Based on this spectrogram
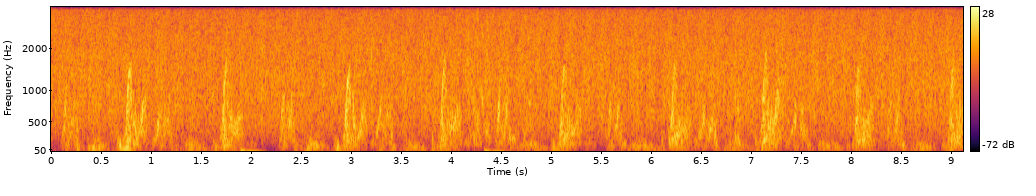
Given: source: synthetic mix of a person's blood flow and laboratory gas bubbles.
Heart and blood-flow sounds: Doppler ultrasound of blood flow; precordium
4.19-4.88 s: bubbles
6.16-6.24 s: bubbles
6.77-6.94 s: bubbles
From the record:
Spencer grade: 2 (many but less than half of the cardiac periods contain bubble signals, singularly or in groups); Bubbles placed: only in the low amplitude regions of the cardiac cycle

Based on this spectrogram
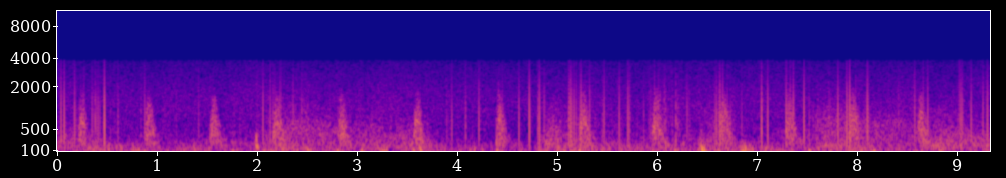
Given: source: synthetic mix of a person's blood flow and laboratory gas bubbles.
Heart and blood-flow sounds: Doppler ultrasound of blood flow; subclavian vein
1.95-2.04 s: bubbles
From the record:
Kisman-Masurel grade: 112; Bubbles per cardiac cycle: 1 to 2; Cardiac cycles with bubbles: 1 to 10%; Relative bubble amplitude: moderate (0.250 to 0.450); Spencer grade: 1 (occasional bubble signal discernible with the cardiac motion signal, with majority of cardiac periods free of bubbles); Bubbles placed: anywhere in the cardiac cycle

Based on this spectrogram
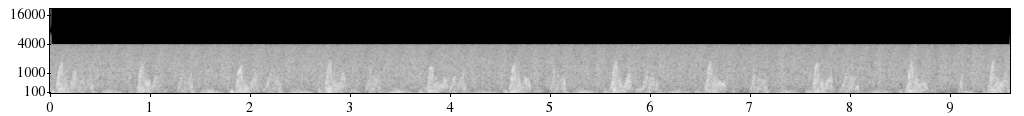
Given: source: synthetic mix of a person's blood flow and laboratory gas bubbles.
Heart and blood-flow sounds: Doppler ultrasound of blood flow; precordium
no bubbles
From the record:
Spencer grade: 0 (complete lack of bubble signals)

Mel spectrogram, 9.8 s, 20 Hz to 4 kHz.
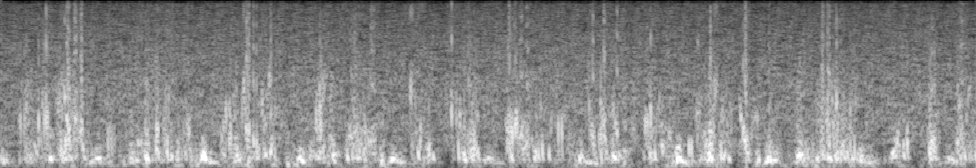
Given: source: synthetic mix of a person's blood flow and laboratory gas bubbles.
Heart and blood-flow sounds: Doppler ultrasound of blood flow; precordium
0.17-0.89 s: bubbles
1.05-1.16 s: bubbles
1.31-1.93 s: bubbles
2.19-2.34 s: bubbles
2.38-2.77 s: bubbles
3.07-3.35 s: bubbles
3.44-3.80 s: bubbles
4.08-4.37 s: bubbles
4.47-4.80 s: bubbles
5.04-5.66 s: bubbles
5.87-6.28 s: bubbles
6.42-6.72 s: bubbles
6.86-7.31 s: bubbles
7.38-7.59 s: bubbles
7.67-7.71 s: bubbles
8.07-8.63 s: bubbles
9.00-9.12 s: bubbles
9.24-9.39 s: bubbles
9.54-9.77 s: bubbles
From the record:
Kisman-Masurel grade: 342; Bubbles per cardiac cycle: rolling drumbeat, 9 or more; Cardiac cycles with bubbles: 100%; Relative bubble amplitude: moderate (0.250 to 0.450); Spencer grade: 3 (all of the cardiac periods contain showers or single bubble signals, but not dominating or overriding the cardiac motion signals); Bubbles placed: only in the low amplitude regions of the cardiac cycle

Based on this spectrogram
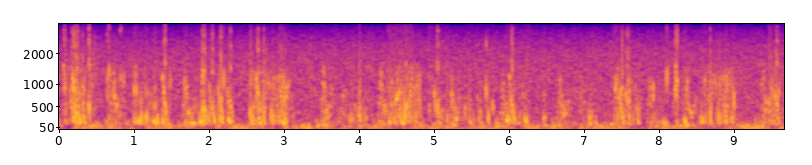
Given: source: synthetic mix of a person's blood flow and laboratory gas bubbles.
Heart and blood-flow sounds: Doppler ultrasound of blood flow; precordium
0.03-0.49 s: bubbles
0.62-0.77 s: bubbles
0.80-0.91 s: bubbles
0.97-1.52 s: bubbles
1.65-2.35 s: bubbles
2.53-3.10 s: bubbles
3.84-4.12 s: bubbles
4.36-4.85 s: bubbles
4.91-5.21 s: bubbles
5.39-5.83 s: bubbles
5.94-6.29 s: bubbles
6.45-6.51 s: bubbles
7.02-7.19 s: bubbles
7.38-7.78 s: bubbles
7.87-8.16 s: bubbles
8.19-8.25 s: bubbles
8.30-8.41 s: bubbles
8.54-9.08 s: bubbles
9.44-9.66 s: bubbles
From the record:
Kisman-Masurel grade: 343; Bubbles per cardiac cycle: rolling drumbeat, 9 or more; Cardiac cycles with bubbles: 100%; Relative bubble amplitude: loud (0.450 to 0.775); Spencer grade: 3 (all of the cardiac periods contain showers or single bubble signals, but not dominating or overriding the cardiac motion signals); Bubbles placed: anywhere in the cardiac cycle

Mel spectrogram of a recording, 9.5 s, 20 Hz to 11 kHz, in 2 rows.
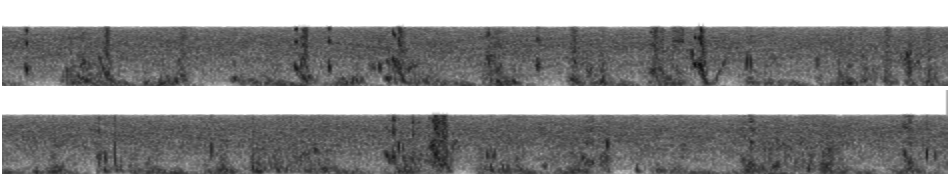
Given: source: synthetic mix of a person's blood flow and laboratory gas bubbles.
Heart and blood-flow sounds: Doppler ultrasound of blood flow; precordium
0.00-0.02 s: bubbles
0.10-0.19 s: bubbles
0.28-0.61 s: bubbles
0.84-0.99 s: bubbles
1.13-1.26 s: bubbles
1.43-1.68 s: bubbles
1.72-2.17 s: bubbles
2.39-2.62 s: bubbles
2.65-2.74 s: bubbles
2.82-3.06 s: bubbles
3.22-3.65 s: bubbles
3.69-3.79 s: bubbles
4.06-4.71 s: bubbles
5.19-5.38 s: bubbles
5.75-5.83 s: bubbles
5.96-6.43 s: bubbles
6.63-7.03 s: bubbles
7.12-7.37 s: bubbles
7.42-7.82 s: bubbles
7.87-7.96 s: bubbles
8.42-9.07 s: bubbles
9.23-9.44 s: bubbles
From the record:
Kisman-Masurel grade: 233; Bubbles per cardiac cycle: several, 3 to 8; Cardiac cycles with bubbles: 50 to 99%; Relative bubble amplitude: loud (0.450 to 0.775); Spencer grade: 3 (all of the cardiac periods contain showers or single bubble signals, but not dominating or overriding the cardiac motion signals); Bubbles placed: anywhere in the cardiac cycle

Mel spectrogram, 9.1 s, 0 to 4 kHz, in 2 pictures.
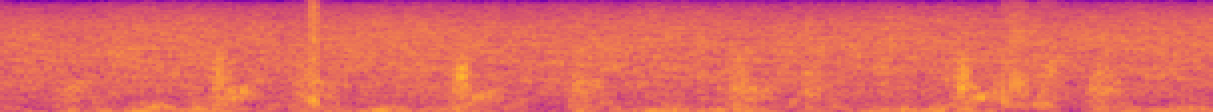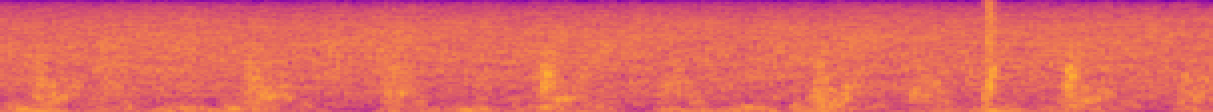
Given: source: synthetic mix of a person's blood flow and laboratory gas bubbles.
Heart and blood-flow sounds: Doppler ultrasound of blood flow; precordium
1.12-1.28 s: bubbles
3.72-3.98 s: bubbles
8.21-8.30 s: bubbles
From the record:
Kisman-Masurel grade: 123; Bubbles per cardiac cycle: 1 to 2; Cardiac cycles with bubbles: 10 to 50%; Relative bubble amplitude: loud (0.450 to 0.775); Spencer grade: 2 (many but less than half of the cardiac periods contain bubble signals, singularly or in groups); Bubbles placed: anywhere in the cardiac cycle

